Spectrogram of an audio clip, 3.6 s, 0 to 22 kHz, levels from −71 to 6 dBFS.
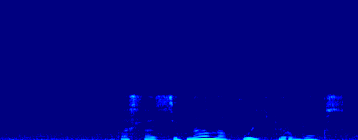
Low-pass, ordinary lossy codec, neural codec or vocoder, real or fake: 7.2 kHz; AAC, 48 kbps; codec, 16 kHz, 8 kbps, FreqCodec, larger model; fake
